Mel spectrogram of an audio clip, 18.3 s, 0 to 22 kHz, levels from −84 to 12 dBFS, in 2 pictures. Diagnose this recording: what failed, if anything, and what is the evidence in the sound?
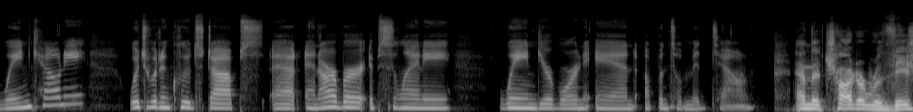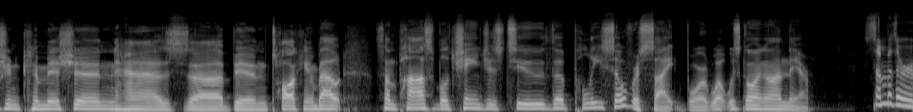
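A section at the wrong speed runs from 0.00 to 12.34 s. The speech plays at 0.893 times its recorded rate. It sounds slow and deep, about two semitones low. The likely stage is playback, fitting the audio to the wrong clock.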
